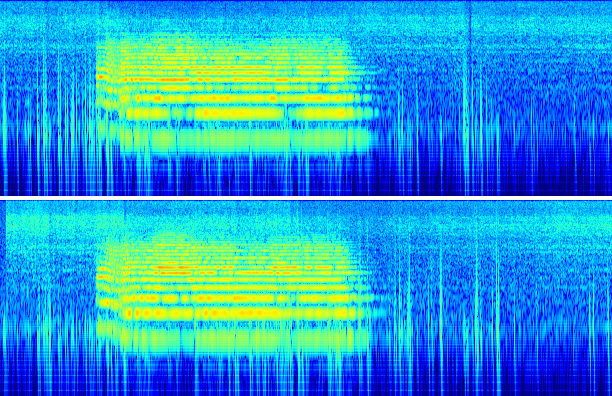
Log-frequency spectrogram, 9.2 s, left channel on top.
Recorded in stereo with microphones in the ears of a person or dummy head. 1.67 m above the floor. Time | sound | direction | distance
1.4 | a trumpet | 50° left (ahead or behind) | 6 m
